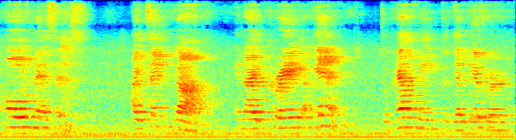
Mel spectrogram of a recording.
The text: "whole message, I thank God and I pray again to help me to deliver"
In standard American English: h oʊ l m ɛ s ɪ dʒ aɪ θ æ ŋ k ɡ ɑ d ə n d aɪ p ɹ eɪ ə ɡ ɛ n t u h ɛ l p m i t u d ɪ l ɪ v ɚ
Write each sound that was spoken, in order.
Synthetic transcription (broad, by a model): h oʊ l m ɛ s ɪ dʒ aɪ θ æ ŋ k ɡ ɑ d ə n aɪ p ɹ eɪ ə ɡ ɛ n t u h ɛ l p m i t u d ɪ l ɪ v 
